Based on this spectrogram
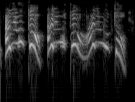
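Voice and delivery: very high panicked squeals; screaming for help. A narrator's reading. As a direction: squeal for help, fading slightly. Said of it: "urlarono loro". (urla acutissime di aiuto)

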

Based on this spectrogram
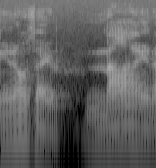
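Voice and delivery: ordinary talk, nothing marked

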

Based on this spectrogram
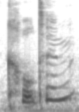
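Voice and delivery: imitating a small, high, soft sobbing call; tearful call. Imitating a heartbroken contestant calling her boyfriend, tearful. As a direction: call the name high and fragile. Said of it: "you can just hear them both sobbing".

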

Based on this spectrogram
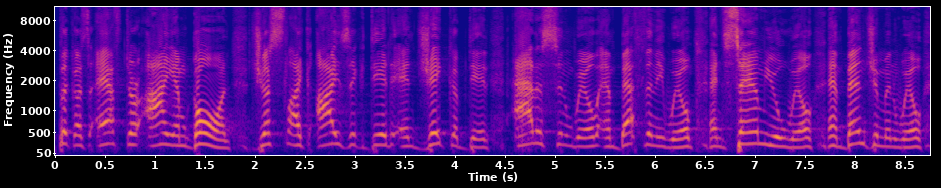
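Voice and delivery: pregação inflamada. Acted. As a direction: preach it out full force to the church. Preaching climax builds loud.

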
